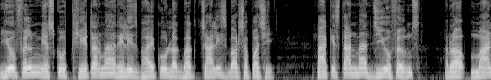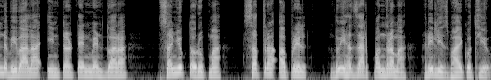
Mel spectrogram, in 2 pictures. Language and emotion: Nepali, neutral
